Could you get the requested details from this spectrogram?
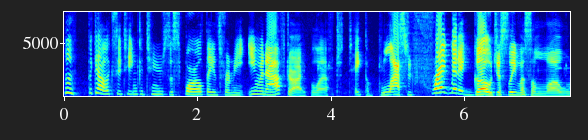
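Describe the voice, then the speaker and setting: This female-sounding voice is a put-on character voice, pitched high with very wide pitch swings. It moves at a moderate pace with hardly any pauses. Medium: virtual streamer. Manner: sneering.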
